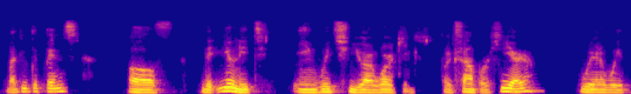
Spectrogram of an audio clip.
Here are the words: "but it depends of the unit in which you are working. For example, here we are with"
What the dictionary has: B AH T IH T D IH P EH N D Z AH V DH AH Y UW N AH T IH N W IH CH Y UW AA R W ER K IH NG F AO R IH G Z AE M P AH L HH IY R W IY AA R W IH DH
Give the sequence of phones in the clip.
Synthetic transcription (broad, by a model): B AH T IH T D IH P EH N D S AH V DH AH Y UW N AH T IH N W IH CH Y UW AA R W ER K IH NG F AO R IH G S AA M P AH L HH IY R W IY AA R W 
